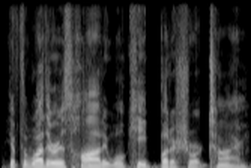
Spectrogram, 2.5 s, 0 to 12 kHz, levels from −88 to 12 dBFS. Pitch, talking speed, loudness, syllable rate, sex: 130 Hz, 285 wpm, -17 LUFS, 5.7 syllables/s, male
